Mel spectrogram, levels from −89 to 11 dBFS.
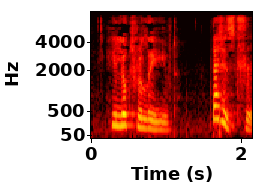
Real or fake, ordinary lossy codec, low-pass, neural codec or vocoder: real; MP3, 32 kbps; 7.2 kHz; none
